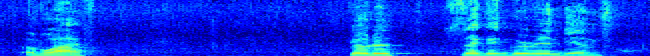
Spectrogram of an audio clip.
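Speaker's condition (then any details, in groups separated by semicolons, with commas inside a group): Cerebral palsy; carried everywhere by parents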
